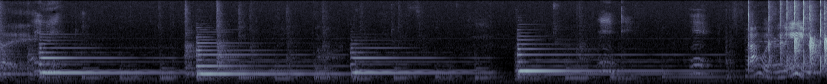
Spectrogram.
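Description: Beginner playing a slow melody on a digital piano: four long held notes struck about two seconds apart, each dying away, over a quieter repeating lower pattern. Near the end the playing stops and clapping and voices follow.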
